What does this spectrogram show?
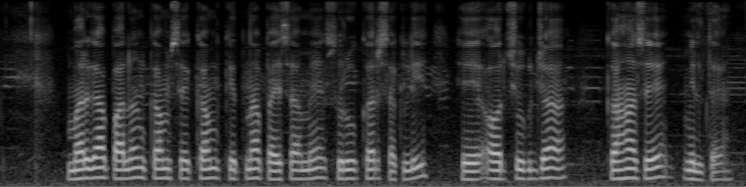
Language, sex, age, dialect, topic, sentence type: Magahi, male, 41-45, Central/Standard, agriculture, question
